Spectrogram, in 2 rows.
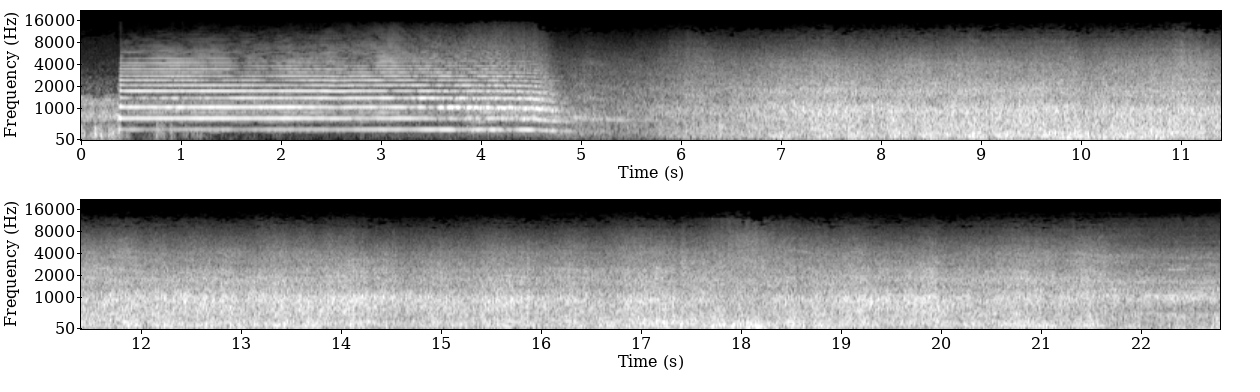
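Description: WAP7 electric locomotive sounding one long horn blast of about four and a half seconds, its pitch dipping slightly as it ends. A moment later the express's passenger coaches rush past at speed, a loud steady noise of wheels on the rails.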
